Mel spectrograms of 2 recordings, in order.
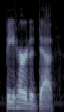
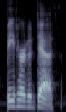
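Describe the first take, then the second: First: Said in the usual way. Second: Louder shouted agreement from the crowd; a voice in the crowd shouting agreement. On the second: Acted. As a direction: yell it along with the mob. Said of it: "someone shouted in agreement".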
